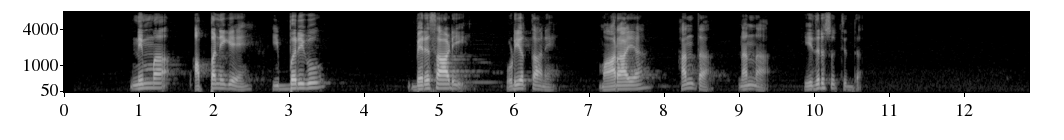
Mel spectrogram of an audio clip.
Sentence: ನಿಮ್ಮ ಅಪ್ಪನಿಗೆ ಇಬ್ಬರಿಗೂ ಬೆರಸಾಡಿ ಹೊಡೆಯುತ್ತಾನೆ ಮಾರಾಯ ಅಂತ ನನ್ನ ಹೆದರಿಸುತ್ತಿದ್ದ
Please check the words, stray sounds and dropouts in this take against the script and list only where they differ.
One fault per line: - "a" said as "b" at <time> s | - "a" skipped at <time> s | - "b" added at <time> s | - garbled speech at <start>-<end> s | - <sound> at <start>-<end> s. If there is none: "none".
none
